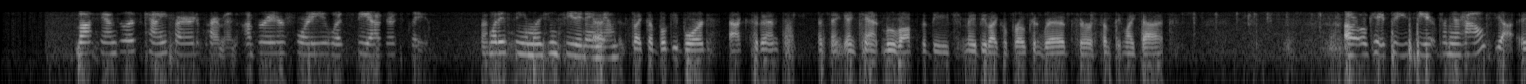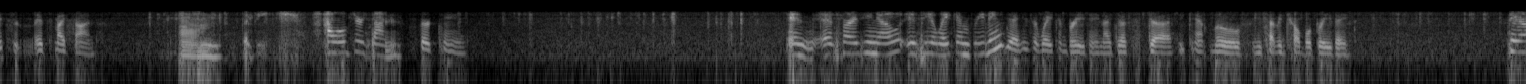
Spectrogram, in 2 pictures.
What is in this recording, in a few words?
911 call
